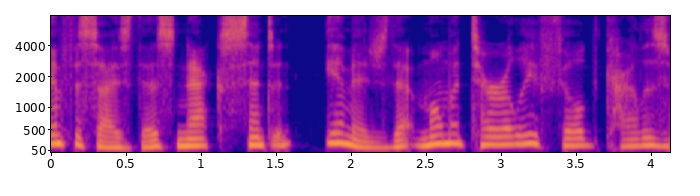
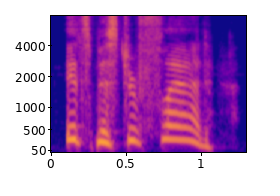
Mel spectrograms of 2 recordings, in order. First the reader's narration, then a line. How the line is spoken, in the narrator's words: young kitchen maid cried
